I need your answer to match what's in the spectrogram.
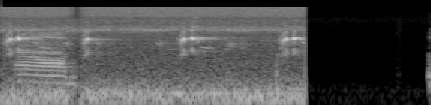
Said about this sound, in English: I honestly didn't know there were crickets in Miami.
